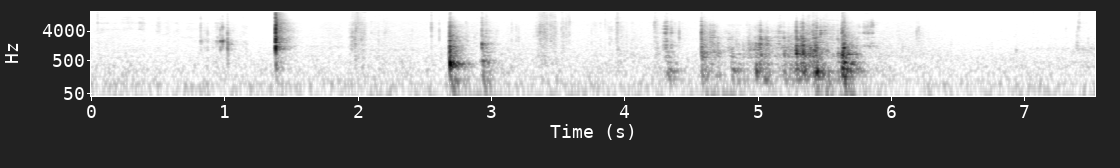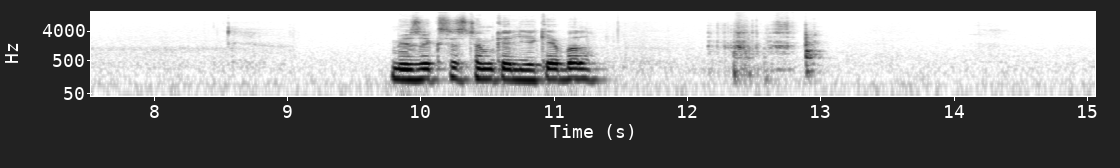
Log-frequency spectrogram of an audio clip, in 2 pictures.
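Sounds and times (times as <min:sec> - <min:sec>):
plastic items rustling and clicking: 0:00.4 - 0:06.0.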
